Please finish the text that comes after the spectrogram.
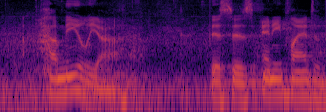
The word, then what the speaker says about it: Hamelia: Hamelia. Can you pronounce it one more time? Hamelia.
